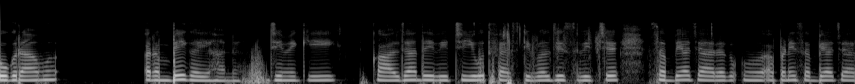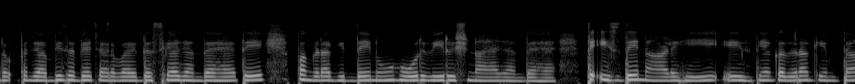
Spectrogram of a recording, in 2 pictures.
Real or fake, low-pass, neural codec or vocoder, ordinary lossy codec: real; 7.2 kHz; none; none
